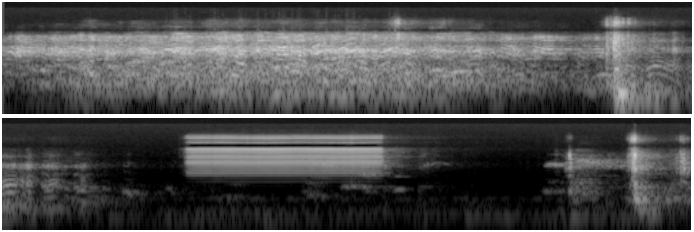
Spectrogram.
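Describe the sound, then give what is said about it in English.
A doorbell rung at a front door gives one steady, buzzing electric tone lasting about a second. It follows a noisy stretch, and brief voices come after it. “Go outside, I'll close the door and ring the bell again.”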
